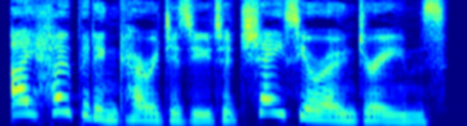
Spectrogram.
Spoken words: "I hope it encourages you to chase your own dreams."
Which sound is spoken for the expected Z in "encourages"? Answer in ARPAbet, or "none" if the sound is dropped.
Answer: Z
